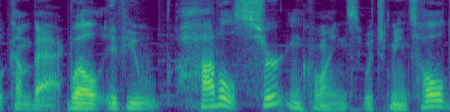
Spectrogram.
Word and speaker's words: hodl: and it's felt weird but that's how you pronounce it huddle and that means like hold on to the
